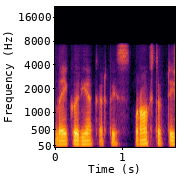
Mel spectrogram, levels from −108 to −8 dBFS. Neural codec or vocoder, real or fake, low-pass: codec, 16 kHz, about 1 kbps, DyCAST, with the encoder's durations; fake; 7.2 kHz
